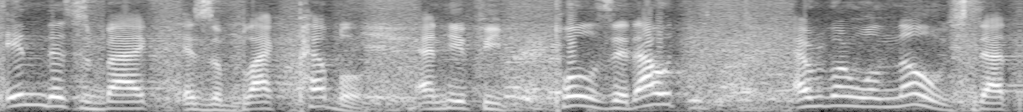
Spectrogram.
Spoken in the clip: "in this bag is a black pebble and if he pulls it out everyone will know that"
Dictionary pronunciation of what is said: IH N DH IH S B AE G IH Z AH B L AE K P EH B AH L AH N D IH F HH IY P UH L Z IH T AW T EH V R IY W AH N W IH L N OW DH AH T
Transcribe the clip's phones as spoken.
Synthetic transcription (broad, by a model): IH N DH IH S B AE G IH Z AH B L AE K P EH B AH L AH N IH F HH IY P UH L Z IH T AW T EH V R IY W AH N W IH L N OW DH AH T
